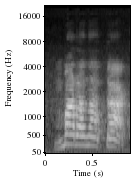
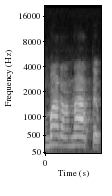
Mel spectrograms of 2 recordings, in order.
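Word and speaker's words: Maranatha: aramaico dialeto de Jesus maranat como dizemos nós católicos ou Maranata como dizem nossos irmãos separados os evangélicos ou protestantes não importa pronúncia o significado é o mesmo vinde Senhor Jesus um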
